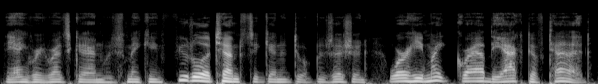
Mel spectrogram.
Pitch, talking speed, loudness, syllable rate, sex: 120 Hz, 190 wpm, -18 LUFS, 5.5 syllables/s, male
